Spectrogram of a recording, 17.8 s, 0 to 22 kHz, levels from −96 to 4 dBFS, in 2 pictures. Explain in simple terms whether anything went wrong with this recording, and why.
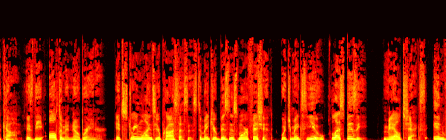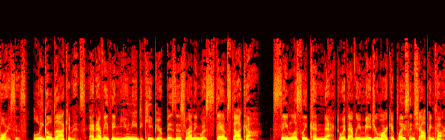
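Nothing went wrong here: the speech comes through steady and intact, with no technical problems to be heard anywhere in the recording.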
